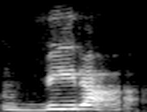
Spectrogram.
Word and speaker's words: Vira: Okay, so Vira rhymes with Bira.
